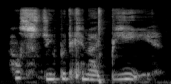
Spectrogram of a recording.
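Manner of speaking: whispered self-scolding. Real, not acted. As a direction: hush it to yourself. Self-mocking aside.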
